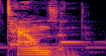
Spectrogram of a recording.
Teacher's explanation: Townsend, with the emphasis on town, and the SH turns into a Z, so it's Townsend.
